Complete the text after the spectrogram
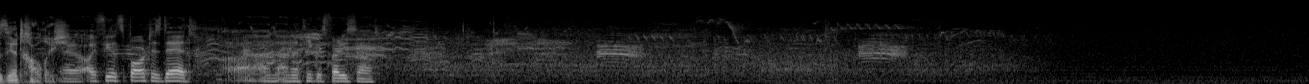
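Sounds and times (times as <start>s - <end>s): bird calls: 0.4s - 10.6s
high bird chirps: 1.2s - 10.4s.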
